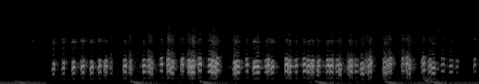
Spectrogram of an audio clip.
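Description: Chickens from a chicken spawner in a school simulator game, a busy chorus of repeated clucks and squawks layered closely together, steady and moderately loud with no talk.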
